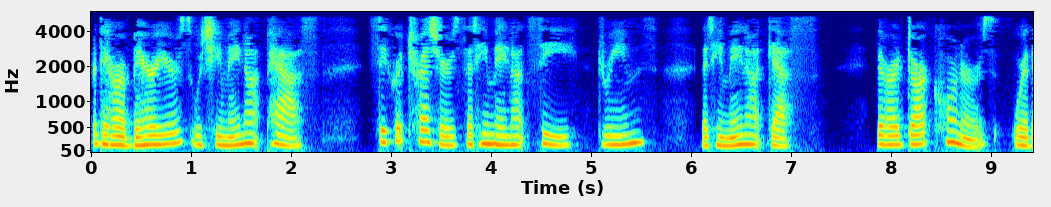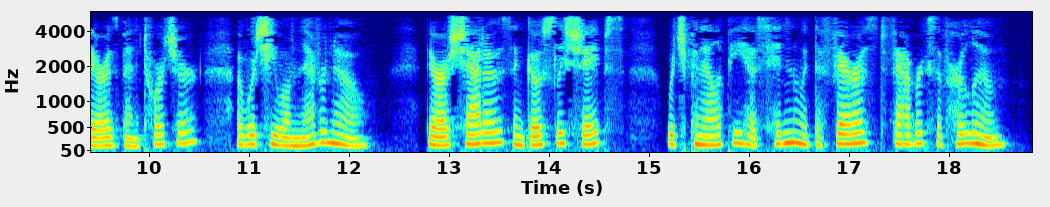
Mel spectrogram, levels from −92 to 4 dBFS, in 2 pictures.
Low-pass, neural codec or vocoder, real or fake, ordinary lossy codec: 5.4 kHz; codec, 16 kHz, about 1 kbps, DyCAST, with the encoder's durations; fake; MP3, 24 kbps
